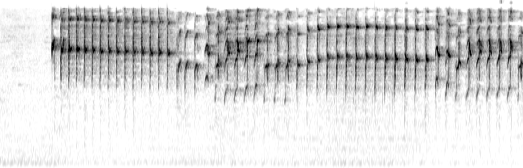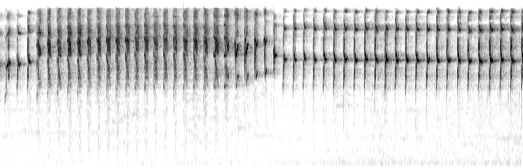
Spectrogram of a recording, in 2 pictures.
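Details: After a short quiet start, a lovebird bursts into long ngekek chatter, rapid high shrill pulses continuing for ten seconds with slight shifts in pitch.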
